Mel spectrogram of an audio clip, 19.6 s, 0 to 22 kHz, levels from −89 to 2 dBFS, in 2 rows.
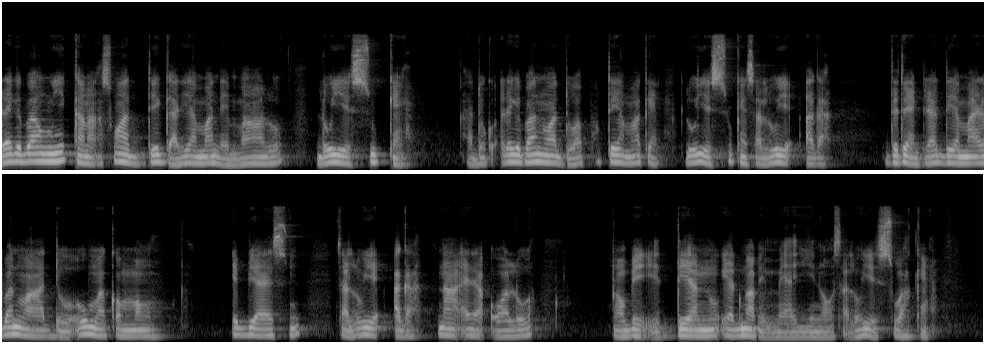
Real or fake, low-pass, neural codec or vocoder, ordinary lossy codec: real; 10.8 kHz; none; none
